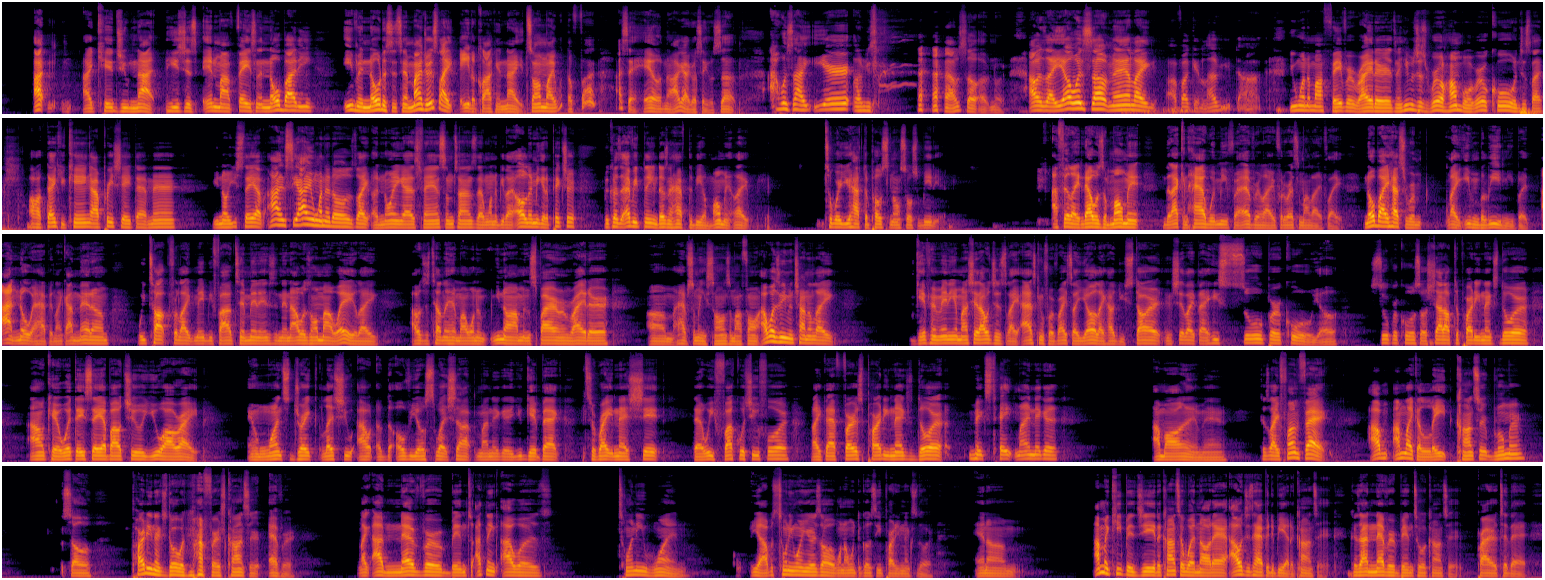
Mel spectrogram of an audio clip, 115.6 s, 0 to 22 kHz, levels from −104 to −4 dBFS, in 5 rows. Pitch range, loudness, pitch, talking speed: 105-130 Hz, -29 LUFS, 115 Hz, 195 wpm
